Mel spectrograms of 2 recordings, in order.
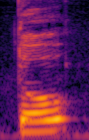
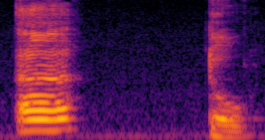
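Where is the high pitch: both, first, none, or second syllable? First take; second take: second; first. First: The high pitch is on the second syllable. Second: The high pitch is on the first syllable. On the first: It means an ear. "you place a high intonation on the O" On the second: It means he is muscular. "if you place the intonation on the uh"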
